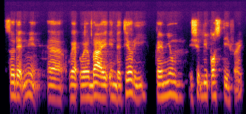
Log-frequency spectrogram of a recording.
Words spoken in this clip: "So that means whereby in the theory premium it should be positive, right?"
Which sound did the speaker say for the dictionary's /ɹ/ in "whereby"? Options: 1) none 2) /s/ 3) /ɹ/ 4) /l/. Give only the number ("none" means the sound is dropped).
4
